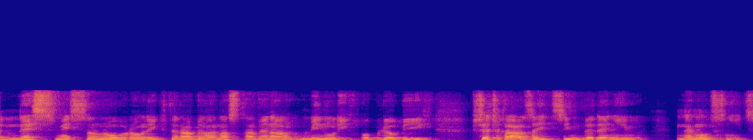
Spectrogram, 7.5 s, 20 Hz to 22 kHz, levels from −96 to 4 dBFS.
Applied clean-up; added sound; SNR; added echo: neural mask model DeepFilterNet 3.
